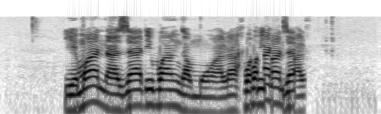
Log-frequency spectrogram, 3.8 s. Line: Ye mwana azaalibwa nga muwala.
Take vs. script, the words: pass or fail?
fail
